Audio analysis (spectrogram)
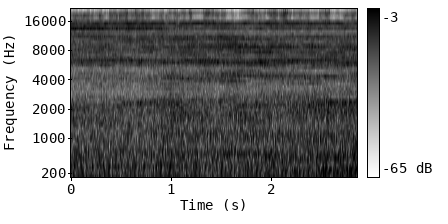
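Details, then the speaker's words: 1996 or 1997 Lexus LS400 parked ten years, first run, smelling of rotten gas and smoking everywhere: keeps running with loud hissy rush over an uneven, lumpy low beat; rough running. "The surprising news is that it's still running. It hasn't shut off."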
